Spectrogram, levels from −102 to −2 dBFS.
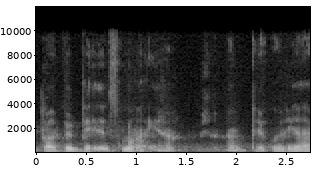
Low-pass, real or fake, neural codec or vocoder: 9.9 kHz; fake; autoencoder, 22.05 kHz, a latent of 192 numbers a frame, VITS, trained on one speaker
